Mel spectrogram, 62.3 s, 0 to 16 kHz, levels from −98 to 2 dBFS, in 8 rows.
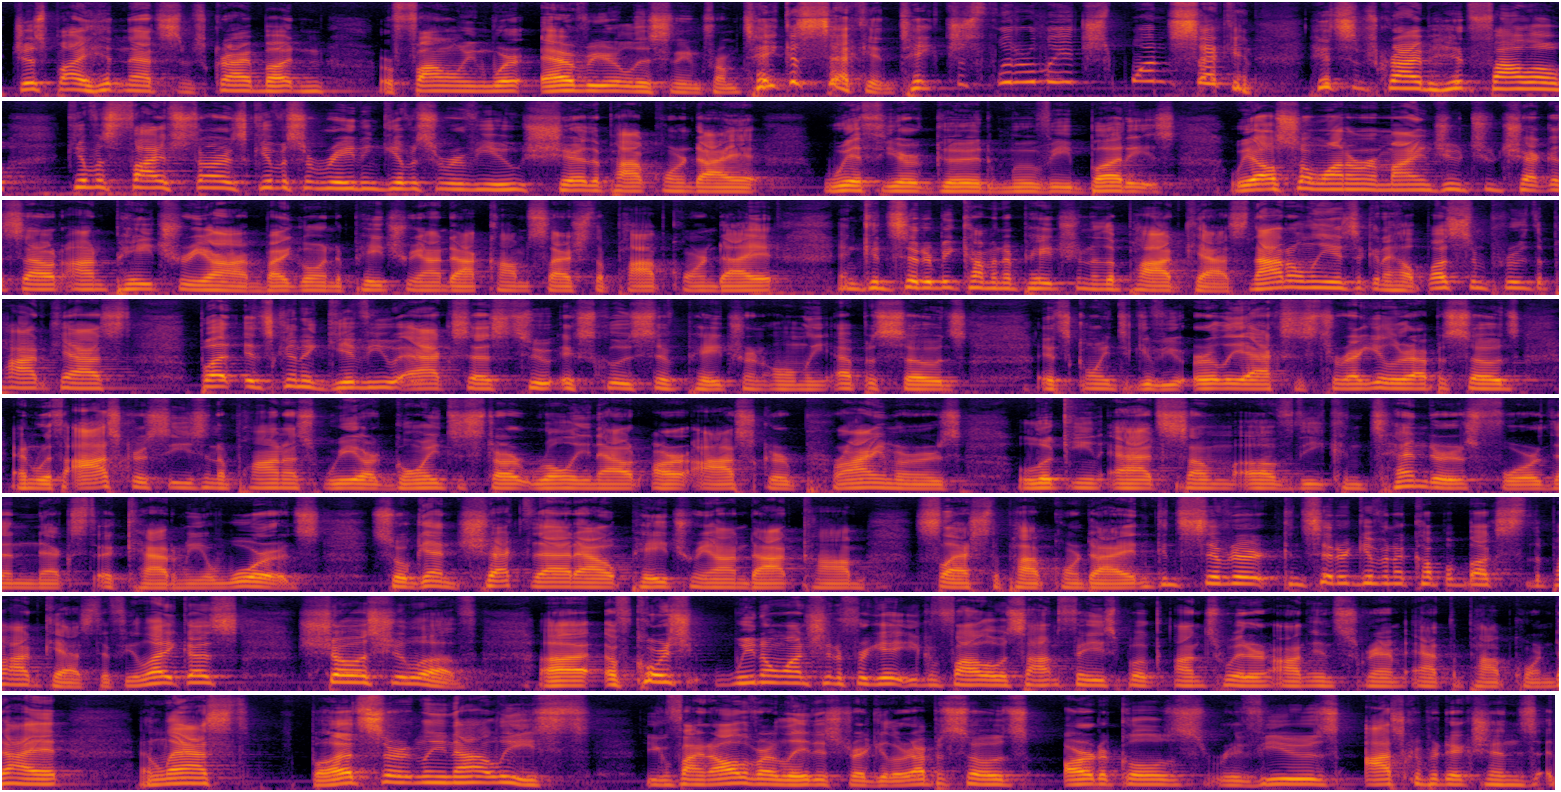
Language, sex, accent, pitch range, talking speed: English, male, American, 130-175 Hz, 200 wpm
